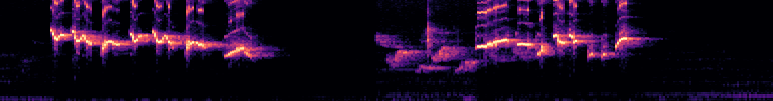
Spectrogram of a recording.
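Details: Orange-headed thrush song used as a lure to prompt a silent bird to sing: two bursts of rapid, varied whistled and warbling phrases with sharp high notes, separated by a short pause with low background hum.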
